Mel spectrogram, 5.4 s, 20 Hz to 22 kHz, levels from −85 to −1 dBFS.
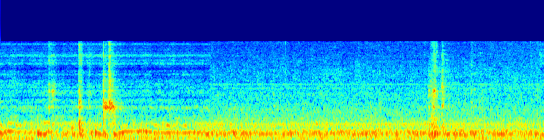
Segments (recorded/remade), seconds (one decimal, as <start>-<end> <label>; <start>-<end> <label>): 0.0-2.1 remade; 2.1-5.4 recorded

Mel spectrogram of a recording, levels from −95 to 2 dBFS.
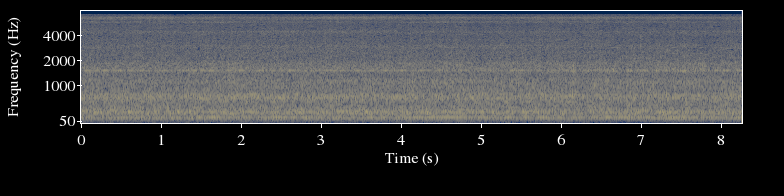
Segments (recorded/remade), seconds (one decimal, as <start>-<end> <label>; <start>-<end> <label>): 0.0-6.1 recorded; 6.1-7.9 remade; 7.9-8.3 recorded

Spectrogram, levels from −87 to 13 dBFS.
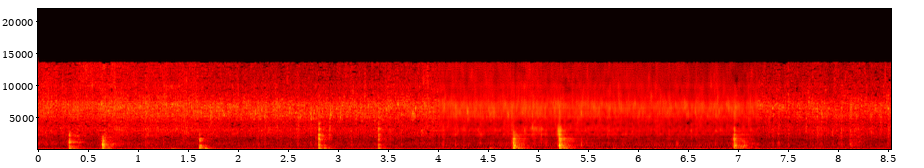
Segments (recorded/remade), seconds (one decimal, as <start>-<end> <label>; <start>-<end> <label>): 0.0-4.0 recorded; 4.0-7.2 remade; 7.2-8.5 recorded

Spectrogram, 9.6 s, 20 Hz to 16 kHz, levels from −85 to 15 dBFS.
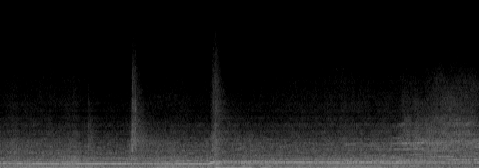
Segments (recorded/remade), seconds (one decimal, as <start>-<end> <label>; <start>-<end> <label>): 0.0-2.7 remade; 2.7-3.4 recorded; 3.4-9.6 remade

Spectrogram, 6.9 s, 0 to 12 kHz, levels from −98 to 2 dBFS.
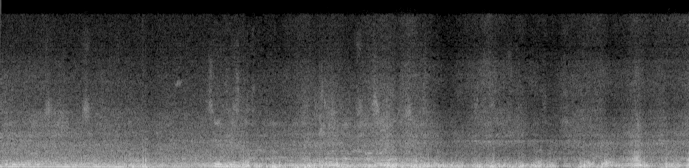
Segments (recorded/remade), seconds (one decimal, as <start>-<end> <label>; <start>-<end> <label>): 0.0-6.9 remade

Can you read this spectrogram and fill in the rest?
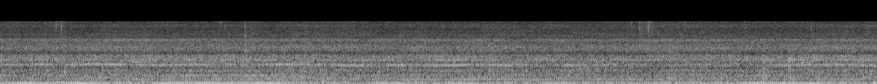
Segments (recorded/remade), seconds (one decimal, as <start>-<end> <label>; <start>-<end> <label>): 0.0-8.8 recorded

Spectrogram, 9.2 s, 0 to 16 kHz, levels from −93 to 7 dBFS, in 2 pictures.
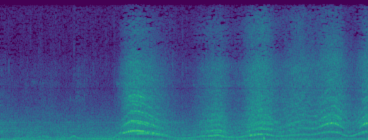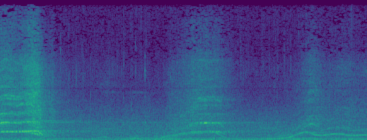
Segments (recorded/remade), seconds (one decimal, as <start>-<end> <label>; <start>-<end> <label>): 0.0-9.2 recorded

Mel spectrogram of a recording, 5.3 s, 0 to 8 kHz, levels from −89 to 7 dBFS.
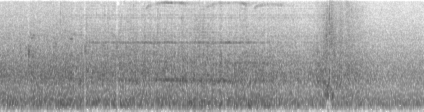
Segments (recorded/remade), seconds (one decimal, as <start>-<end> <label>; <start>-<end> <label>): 0.0-0.9 recorded; 0.9-4.1 remade; 4.1-5.3 recorded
